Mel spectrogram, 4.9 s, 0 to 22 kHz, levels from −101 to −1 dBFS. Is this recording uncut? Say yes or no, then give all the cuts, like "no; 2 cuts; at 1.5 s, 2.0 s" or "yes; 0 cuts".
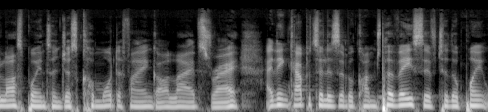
no; 2 cuts; at 3.4 s, 3.8 s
